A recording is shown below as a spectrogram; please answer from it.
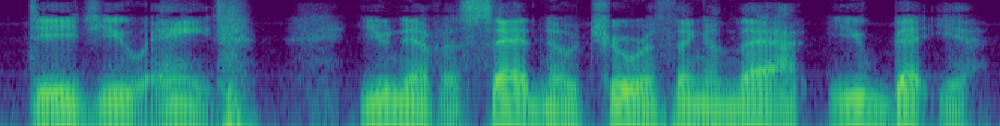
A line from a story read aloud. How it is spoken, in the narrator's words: the man with the lantern would laugh and say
